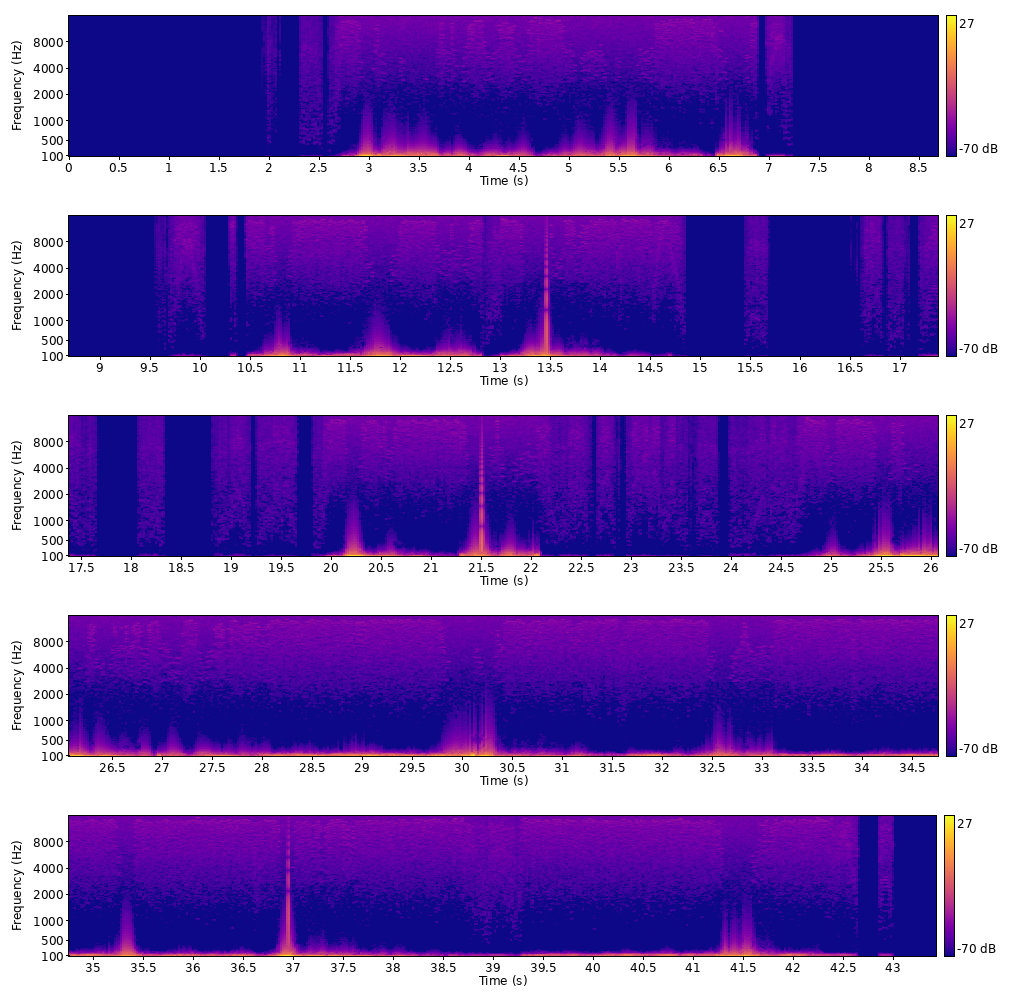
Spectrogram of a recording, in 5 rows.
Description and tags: Filtered & Amplified - 21432 daveincamas May 18 1980 Mt. St. Helens Eruption From 140 Miles Away
This is a filtered and heavily amplified version of daveincamas "Mt. St. Helens Eruption From 140 Miles Away" recording. I examined the sound in a spectral analyser and filtered all the sounds that were not related to the low-frequency booms.
volcano, explosion, field-recording, eruption, mt-st-helens, remix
